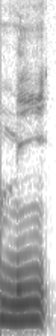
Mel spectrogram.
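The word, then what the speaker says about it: neigh: एक जैसे से हैं साउंड ऑफ होस उसको नी प्रोनाउंस करते हैं नी बोलते हैं इसको हिन हिना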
